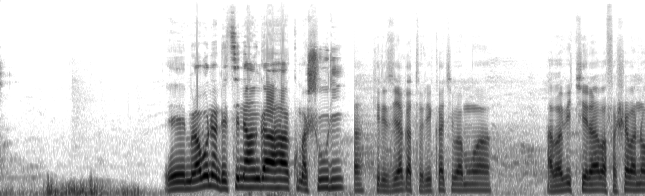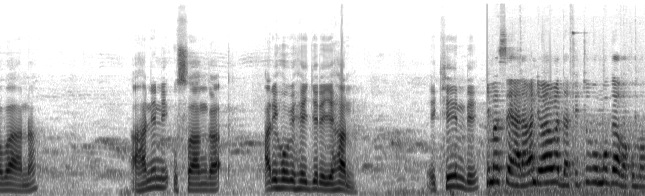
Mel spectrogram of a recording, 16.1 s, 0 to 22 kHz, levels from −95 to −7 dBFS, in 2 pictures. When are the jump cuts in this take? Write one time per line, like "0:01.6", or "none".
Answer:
0:04.6
0:14.1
